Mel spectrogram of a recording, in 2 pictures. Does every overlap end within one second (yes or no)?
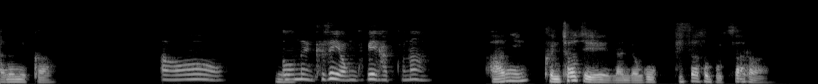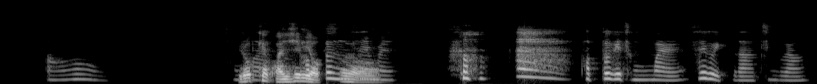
no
